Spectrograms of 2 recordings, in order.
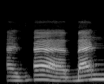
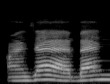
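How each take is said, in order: First: The final n sound is fully clear. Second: The final n sound is fully clear.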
